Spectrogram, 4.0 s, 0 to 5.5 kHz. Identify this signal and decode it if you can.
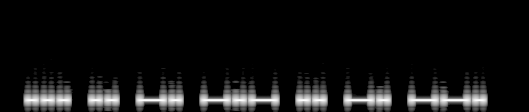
Morse code, heard as a keyed tone, about 20 wpm, 600 Hz. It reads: SINKING
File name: cw-books / winnie-the-pooh / winnie-20wpm-page-0038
